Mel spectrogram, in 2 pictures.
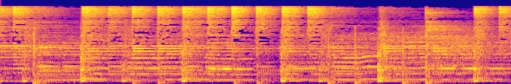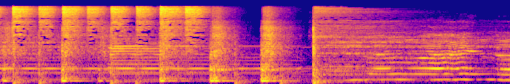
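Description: Live band jam: a drum kit plays a steady beat on bass drum, snare and cymbals under held pitched instrument notes. The drums stop about eight seconds in and the held notes ring on.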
